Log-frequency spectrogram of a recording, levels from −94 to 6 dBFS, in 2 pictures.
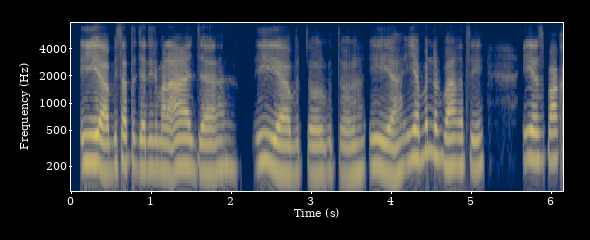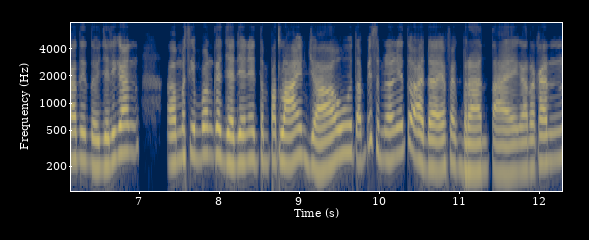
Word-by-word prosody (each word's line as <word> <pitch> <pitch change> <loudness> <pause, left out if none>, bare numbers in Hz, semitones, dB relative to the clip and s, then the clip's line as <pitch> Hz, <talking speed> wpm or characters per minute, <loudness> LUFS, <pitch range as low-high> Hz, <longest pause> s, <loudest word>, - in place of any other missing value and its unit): Iya 220 -1 +6 0.2
bisa 205 +2 0
terjadi 195 -2 -3
di - - -6
mana 175 -2 +2
aja. 190 -2 -1 0.7
Iya 215 -5 +2 0.2
betul 170 -1 -6
betul 170 -2 -9 0.3
iya 190 -4 +1 0.2
iya 250 +2 +3
bener 285 -3 0
banget 205 0 +1
sih, 195 - -2 0.6
iya 245 +1 +3
sepakat 235 0 0
itu 225 -3 -3
jadi 215 +3 +2
kan, 285 0 +3 0.4
eee, 215 0 +2
meskipun 260 +1 -1
kejadiannya 225 -2 +2
di 225 - -22
tempat 230 0 -3
lain 230 +5 +4
jauh 205 +9 +3
tapi 230 +10 -3
sebenarnya 250 -2 -2
itu 335 - -1
ada 205 -2 +1
efek 215 +1 -4
berantai 175 -1 0 0.2
karena 185 +2 -1
kan 220 +1 +3
215 Hz, 165 wpm, -22 LUFS, 190-235 Hz, 0.7 s, Iya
